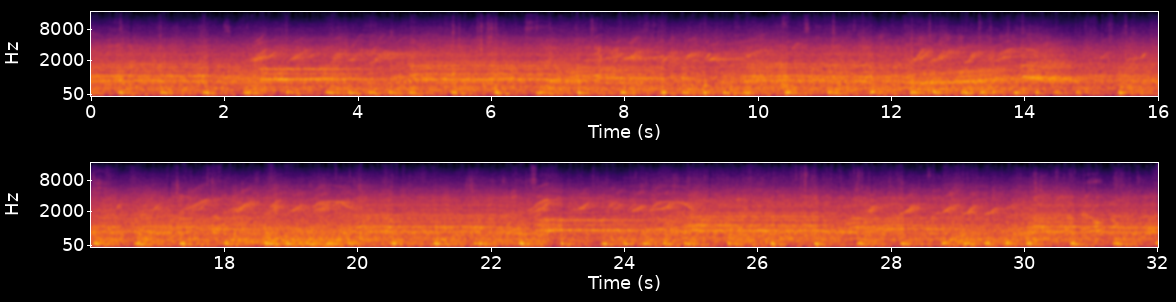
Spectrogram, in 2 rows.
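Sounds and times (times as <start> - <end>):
crowd singing a chant: 0.0 - 32.0
drums thumping: 0.0 - 32.0.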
